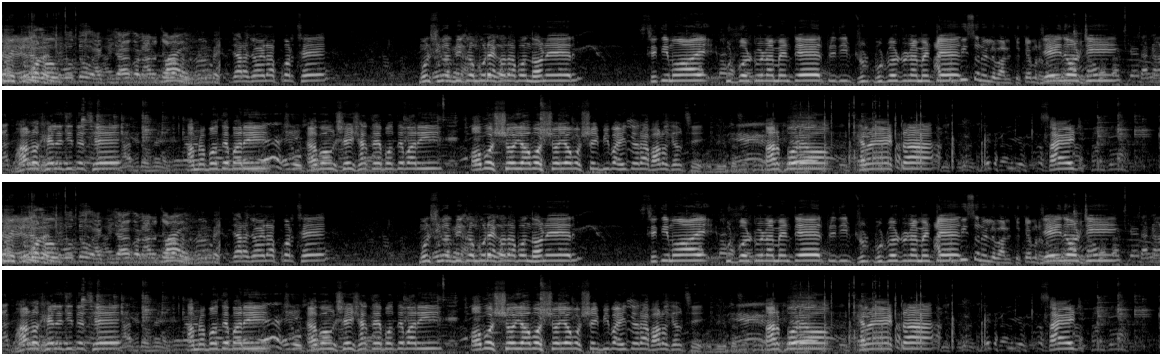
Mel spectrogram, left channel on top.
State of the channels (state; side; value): identical; both; correlation 1.00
